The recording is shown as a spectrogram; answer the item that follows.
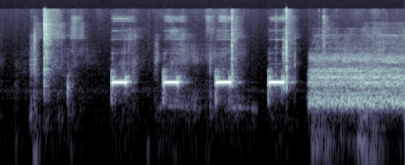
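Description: RC toy train powering up after being switched on: a faint click, then four short, even beeps about two a second, then a steady hum starting about three seconds in.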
